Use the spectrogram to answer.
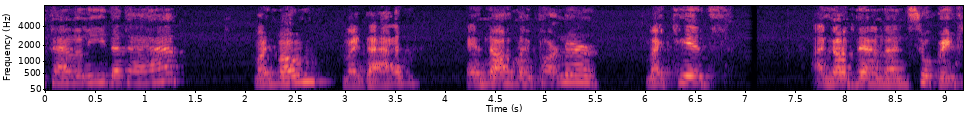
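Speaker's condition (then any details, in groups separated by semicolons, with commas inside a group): Cerebral palsy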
